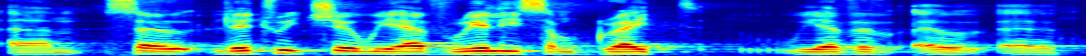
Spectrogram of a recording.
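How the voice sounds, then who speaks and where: A man's voice: mid-range voice, normal speed, darkish tone. A man from South Africa with an Afrikaans accent, a native Afrikaans speaker, answering as a guest at a panel discussion in an earnest, explanatory way, often restarting his sentences. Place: conference hall.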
